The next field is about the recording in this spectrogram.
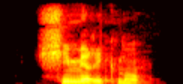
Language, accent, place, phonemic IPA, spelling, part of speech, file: French, France, Lyon, /ʃi.me.ʁik.mɑ̃/, chimériquement, adverb, LL-Q150 (fra)-chimériquement.wav
- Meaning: chimerically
